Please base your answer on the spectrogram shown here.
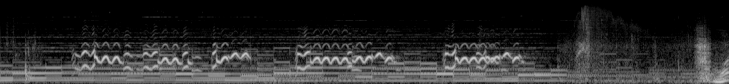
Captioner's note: loon call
